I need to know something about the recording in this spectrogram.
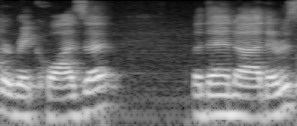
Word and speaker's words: Rayquaza: this guy would pronouncing he would call it pronounce it like rayquake oh my God that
